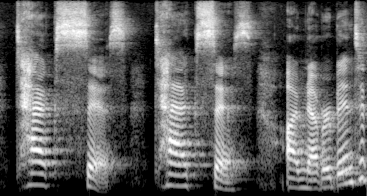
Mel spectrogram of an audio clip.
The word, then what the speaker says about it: Texas: But you need to immediately say cis. Sis. So you have that tech but instantly sis. Text. So, you have to add that s. Texas. Texas.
